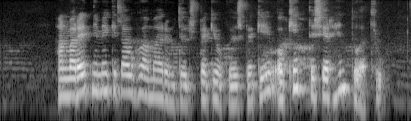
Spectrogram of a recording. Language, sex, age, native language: Icelandic, female, 50-59, Icelandic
